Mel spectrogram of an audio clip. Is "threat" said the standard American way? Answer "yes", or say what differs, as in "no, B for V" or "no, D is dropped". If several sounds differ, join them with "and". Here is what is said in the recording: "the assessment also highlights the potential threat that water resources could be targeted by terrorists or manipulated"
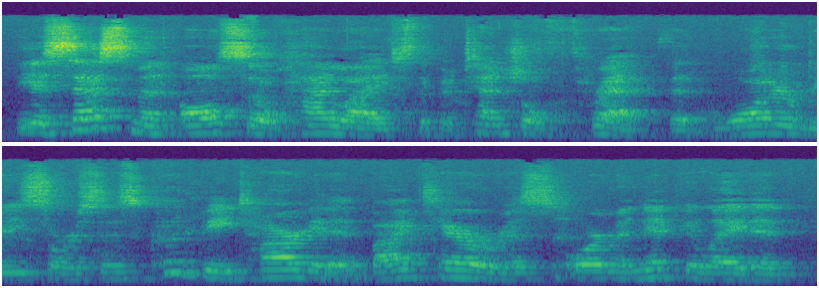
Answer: yes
